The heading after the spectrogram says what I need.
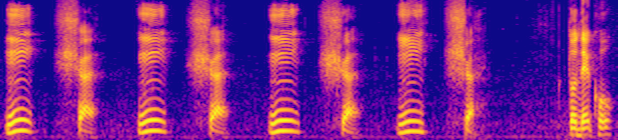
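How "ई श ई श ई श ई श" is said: ई then श, high pitched, gliding from ee into a palatal sh; ee-sh drill. Shown as a demonstration. Teacher drills the class on ई श. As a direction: glide ई straight into श. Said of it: "वहीं से जीभ को ऐसे ही करके बोलिए".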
